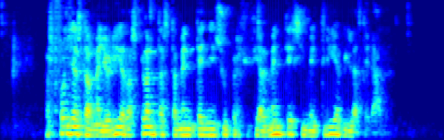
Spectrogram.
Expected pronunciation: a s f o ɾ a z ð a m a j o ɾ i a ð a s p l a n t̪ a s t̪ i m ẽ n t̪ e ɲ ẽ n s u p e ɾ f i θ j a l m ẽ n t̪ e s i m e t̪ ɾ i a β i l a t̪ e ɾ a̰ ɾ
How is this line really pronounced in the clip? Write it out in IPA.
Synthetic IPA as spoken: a s f o ʎ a z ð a m a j o ɾ i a ð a s p l a n t̪ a s t̪ a m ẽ n t̪ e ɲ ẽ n s u p e ɾ f i θ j a l m ẽ n t̪ e s i m e t̪ ɾ i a β i l a t̪ e ɾ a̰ l

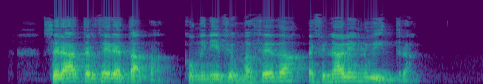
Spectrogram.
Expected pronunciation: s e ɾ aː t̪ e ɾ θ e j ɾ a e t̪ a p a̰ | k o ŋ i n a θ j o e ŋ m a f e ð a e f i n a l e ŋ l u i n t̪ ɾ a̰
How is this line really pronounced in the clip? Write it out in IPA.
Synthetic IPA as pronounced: s e ɾ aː t̪ e ɾ θ e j ɾ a e t̪ a p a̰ | k o ŋ i n i θ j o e ŋ m a θ e ð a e f i n a l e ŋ l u i n t̪ ɾ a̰

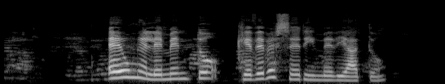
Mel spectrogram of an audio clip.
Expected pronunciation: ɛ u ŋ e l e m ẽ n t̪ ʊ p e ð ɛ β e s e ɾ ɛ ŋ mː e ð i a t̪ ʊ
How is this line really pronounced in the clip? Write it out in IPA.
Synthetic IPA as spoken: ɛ u ŋ e l e m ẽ n t̪ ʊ k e ð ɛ β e s e ɾ i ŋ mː e ð j a t̪ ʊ

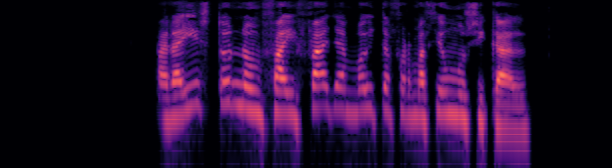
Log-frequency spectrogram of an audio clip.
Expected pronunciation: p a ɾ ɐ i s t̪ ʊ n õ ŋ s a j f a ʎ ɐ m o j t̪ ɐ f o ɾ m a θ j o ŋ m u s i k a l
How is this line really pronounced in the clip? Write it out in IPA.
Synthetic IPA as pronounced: p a ɾ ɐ i s t̪ ʊ n õ ŋ f a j f a ʎ ɐ m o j t̪ ɐ f o ɾ m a θ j o ŋ m u s i k a l

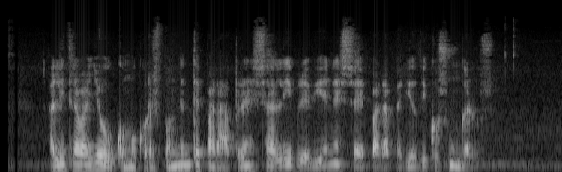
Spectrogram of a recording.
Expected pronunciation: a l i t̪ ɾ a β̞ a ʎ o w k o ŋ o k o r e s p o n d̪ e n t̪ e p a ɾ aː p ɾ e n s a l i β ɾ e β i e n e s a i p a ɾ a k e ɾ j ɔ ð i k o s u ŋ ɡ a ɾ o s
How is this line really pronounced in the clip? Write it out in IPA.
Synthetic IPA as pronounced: a l i t̪ ɾ a β̞ a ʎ o w k o m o k o r e s p o n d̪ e n t̪ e p a ɾ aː p ɾ e n s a l i β ɾ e β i e n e s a e p a ɾ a p e ɾ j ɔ ð i k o s u ŋ ɡ a ɾ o s

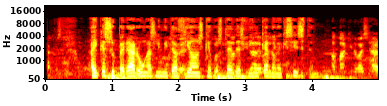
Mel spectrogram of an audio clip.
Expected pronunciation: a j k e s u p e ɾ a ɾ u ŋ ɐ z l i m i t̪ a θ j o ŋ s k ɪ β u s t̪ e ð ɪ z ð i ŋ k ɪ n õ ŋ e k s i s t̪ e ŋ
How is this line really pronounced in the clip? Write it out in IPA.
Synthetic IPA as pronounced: a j k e s u p e ɾ a ɾ u ŋ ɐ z l i m i t̪ a θ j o ŋ s k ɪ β o s t̪ e ð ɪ z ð i ŋ k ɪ n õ ŋ e k s i s t̪ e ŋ

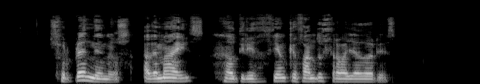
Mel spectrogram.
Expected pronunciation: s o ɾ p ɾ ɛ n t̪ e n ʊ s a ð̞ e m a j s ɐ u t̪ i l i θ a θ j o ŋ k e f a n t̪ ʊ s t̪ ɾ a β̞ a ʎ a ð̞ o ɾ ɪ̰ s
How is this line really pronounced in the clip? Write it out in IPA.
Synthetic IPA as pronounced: s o ɾ p ɾ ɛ n d̪ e n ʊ s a ð̞ e m a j s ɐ u t̪ i l i θ a θ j o ŋ k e f a n d̪ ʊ s t̪ ɾ a β̞ a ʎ a ð̞ o ɾ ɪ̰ s

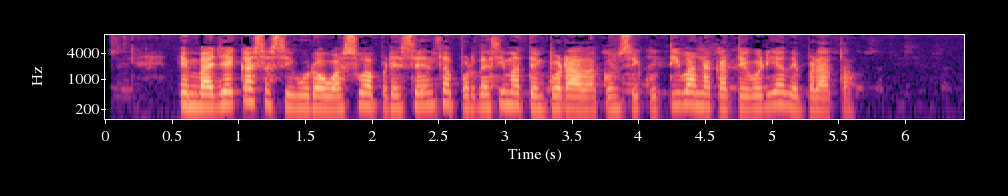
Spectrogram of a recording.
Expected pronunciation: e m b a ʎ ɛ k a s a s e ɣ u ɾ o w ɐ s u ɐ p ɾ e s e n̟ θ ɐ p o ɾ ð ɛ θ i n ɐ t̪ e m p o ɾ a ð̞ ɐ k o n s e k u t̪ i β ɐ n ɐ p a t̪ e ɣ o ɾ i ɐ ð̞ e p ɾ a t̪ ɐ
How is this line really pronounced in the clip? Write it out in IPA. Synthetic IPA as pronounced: e m b a ʎ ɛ k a s a s e ɣ u ɾ o w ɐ s u ɐ p ɾ e s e n̟ θ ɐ p o ɾ ð ɛ θ i m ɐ t̪ e m p o ɾ a ð̞ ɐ k o n s e k u t̪ i β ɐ n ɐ k a t̪ e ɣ o ɾ i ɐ ð̞ e p ɾ a t̪ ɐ

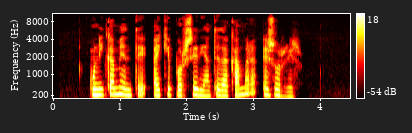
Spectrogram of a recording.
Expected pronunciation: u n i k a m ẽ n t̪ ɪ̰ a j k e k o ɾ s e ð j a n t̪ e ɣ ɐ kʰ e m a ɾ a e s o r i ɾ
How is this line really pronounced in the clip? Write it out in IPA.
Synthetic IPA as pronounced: u n i k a m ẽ n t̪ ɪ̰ a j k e p o ɾ s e ð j a n t̪ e ð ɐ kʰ a m a ɾ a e s o r i ɾ

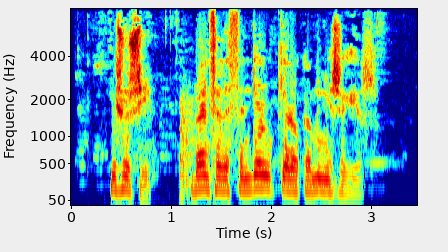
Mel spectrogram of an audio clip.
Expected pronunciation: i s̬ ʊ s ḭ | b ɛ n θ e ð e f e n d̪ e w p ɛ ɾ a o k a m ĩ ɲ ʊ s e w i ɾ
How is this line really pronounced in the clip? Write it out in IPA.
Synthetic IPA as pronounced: i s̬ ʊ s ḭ | b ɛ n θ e ð e f e n d̪ e w k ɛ ɾ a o k a m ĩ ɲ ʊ s e ɣ i ɾ

